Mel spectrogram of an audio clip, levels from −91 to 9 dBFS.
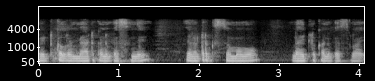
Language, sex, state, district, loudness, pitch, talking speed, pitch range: Telugu, male, Andhra Pradesh, Srikakulam, -18 LUFS, 110 Hz, 120 wpm, 105-120 Hz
